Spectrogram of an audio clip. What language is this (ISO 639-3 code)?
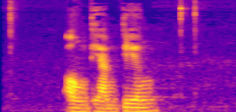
nan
